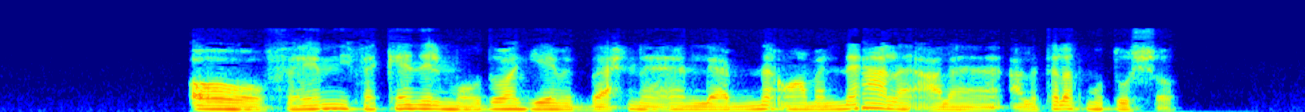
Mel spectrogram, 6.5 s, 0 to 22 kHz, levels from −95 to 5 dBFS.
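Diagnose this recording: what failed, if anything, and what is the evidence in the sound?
At the codec stage, the speech is rough and grainy from start to finish, with plainly audible damage. The likely cause is low-delay AAC compression, AAC-ELD, at a rate that fits about 32 kbps. Its short frames resolve pitch harmonics poorly. On a spectrogram the harmonic stripes look smeared, with noise filling the gaps between them, and the top band looks thinned or artificial.

A second fault, AAC frame loss with muting, sits in the transport path between the network and the decoder, at 4.28 to 4.32 s. The decoder zeroed the spectrum for the missing data, which fits one lost frame of about 30 ms. The overlapping windows turn this into a soft-edged gap. The waveform tapers into a brief near-silent dip and back out, and the spectrogram shows a narrow blank vertical band with blurred edges.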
